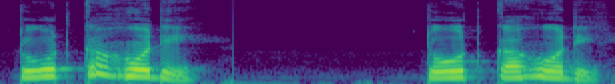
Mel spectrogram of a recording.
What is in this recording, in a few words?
"totkv hute", Muscogee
